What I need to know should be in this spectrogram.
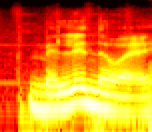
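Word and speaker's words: Melinoë: Melinoe, yeah, okay, so it's pronounced how I thought it was.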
